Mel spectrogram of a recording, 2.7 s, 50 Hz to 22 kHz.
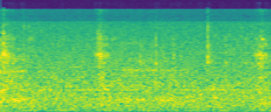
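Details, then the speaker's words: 12-speed bicycle wheel after spoke tightening to true it past the brake: very quiet spin with only a soft tick about twice a second and no scraping; wheel spins freely, one loose broken spoke remaining. "actually running a lot better there's no noise there now at all"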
